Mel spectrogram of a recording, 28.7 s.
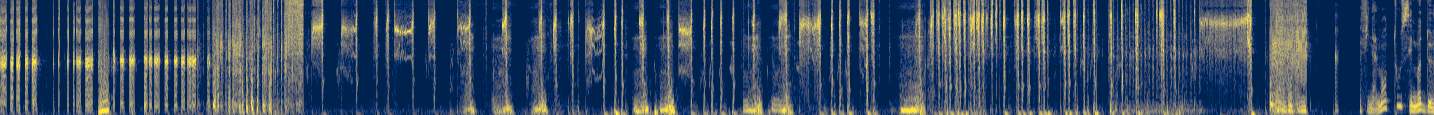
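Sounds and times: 
squeaky mouth bursts: 0.0 - 26.8
wet buzzing lip vibrations like flatulent raspberries: 0.0 - 26.8
sharp smacking kiss sounds: 4.0 - 26.4
speech: 27.6 - 28.6.

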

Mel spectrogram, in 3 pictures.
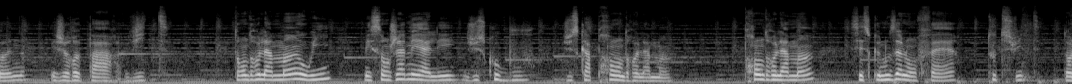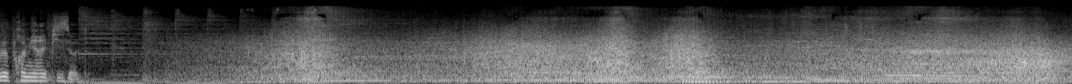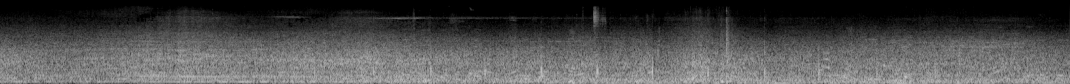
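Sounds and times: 
speech: 0.0 - 1.8, 2.4 - 6.8, 7.4 - 11.7
city boulevard traffic in the rain on Boulevard Saint-Martin: 12.1 - 32.1.

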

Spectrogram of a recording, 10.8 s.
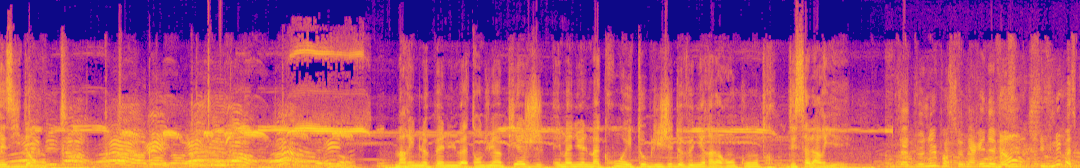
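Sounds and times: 
crowd booing and shouting: 0.0 - 3.8
steady high whine: 0.0 - 9.0
speech: 0.0 - 10.7.

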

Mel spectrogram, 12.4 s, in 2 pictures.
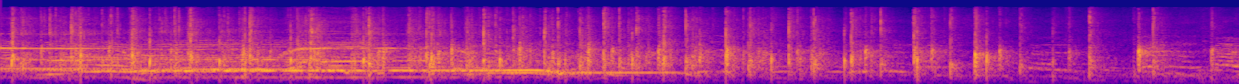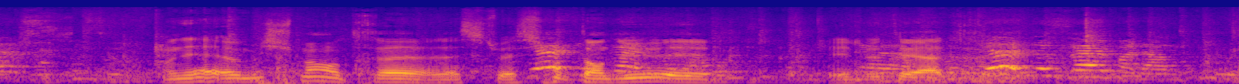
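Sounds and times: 
crowd applauding: 0.0 - 6.2
speech: 7.0 - 11.9.

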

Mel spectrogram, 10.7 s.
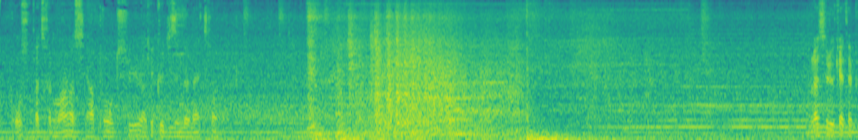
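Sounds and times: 
speech: 0.2 - 3.0, 3.8 - 5.2, 10.2 - 10.7
aircraft carrier catapult shuttle returning along its track: 2.8 - 10.2.

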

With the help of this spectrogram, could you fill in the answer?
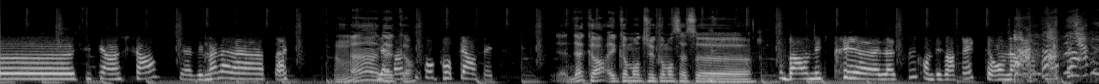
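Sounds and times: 
speech: 0.7 - 10.9
laugh sound effect from soundboard button: 10.1 - 10.9.

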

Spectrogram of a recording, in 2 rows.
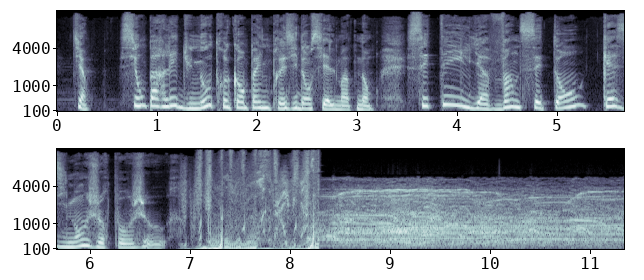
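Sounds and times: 
speech: 0.2 - 8.3
concert crowd cheering and whistling: 8.1 - 11.3.

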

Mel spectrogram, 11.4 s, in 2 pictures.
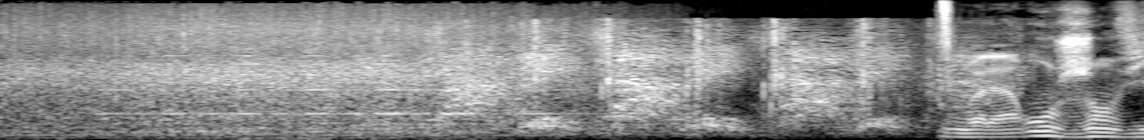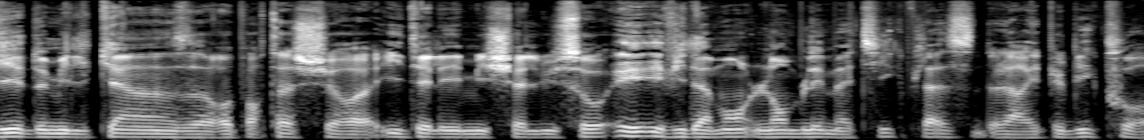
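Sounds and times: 
crowd applauding at a demonstration: 0.0 - 5.4
speech: 4.8 - 11.4.

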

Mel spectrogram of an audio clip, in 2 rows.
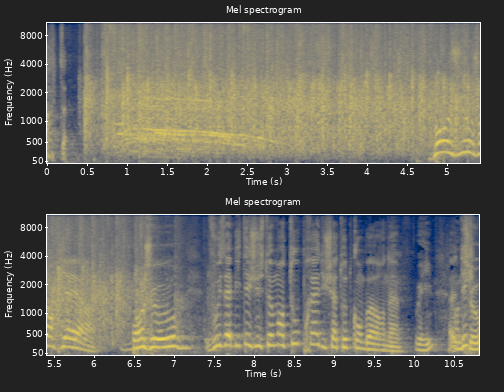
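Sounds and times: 
speech: 0.0 - 0.4, 4.8 - 10.8
rural village audience applauding: 0.4 - 7.4.

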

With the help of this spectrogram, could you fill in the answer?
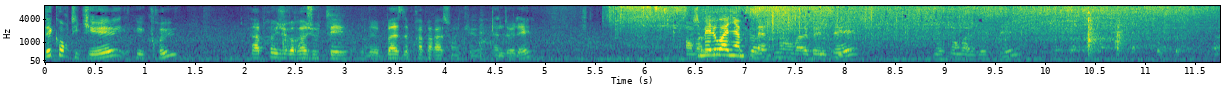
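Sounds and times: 
speech: 0.0 - 5.8, 6.4 - 8.3, 8.9 - 10.4
peeled raw shrimp and beef sizzling in a pan for ndolé: 5.6 - 11.7.

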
